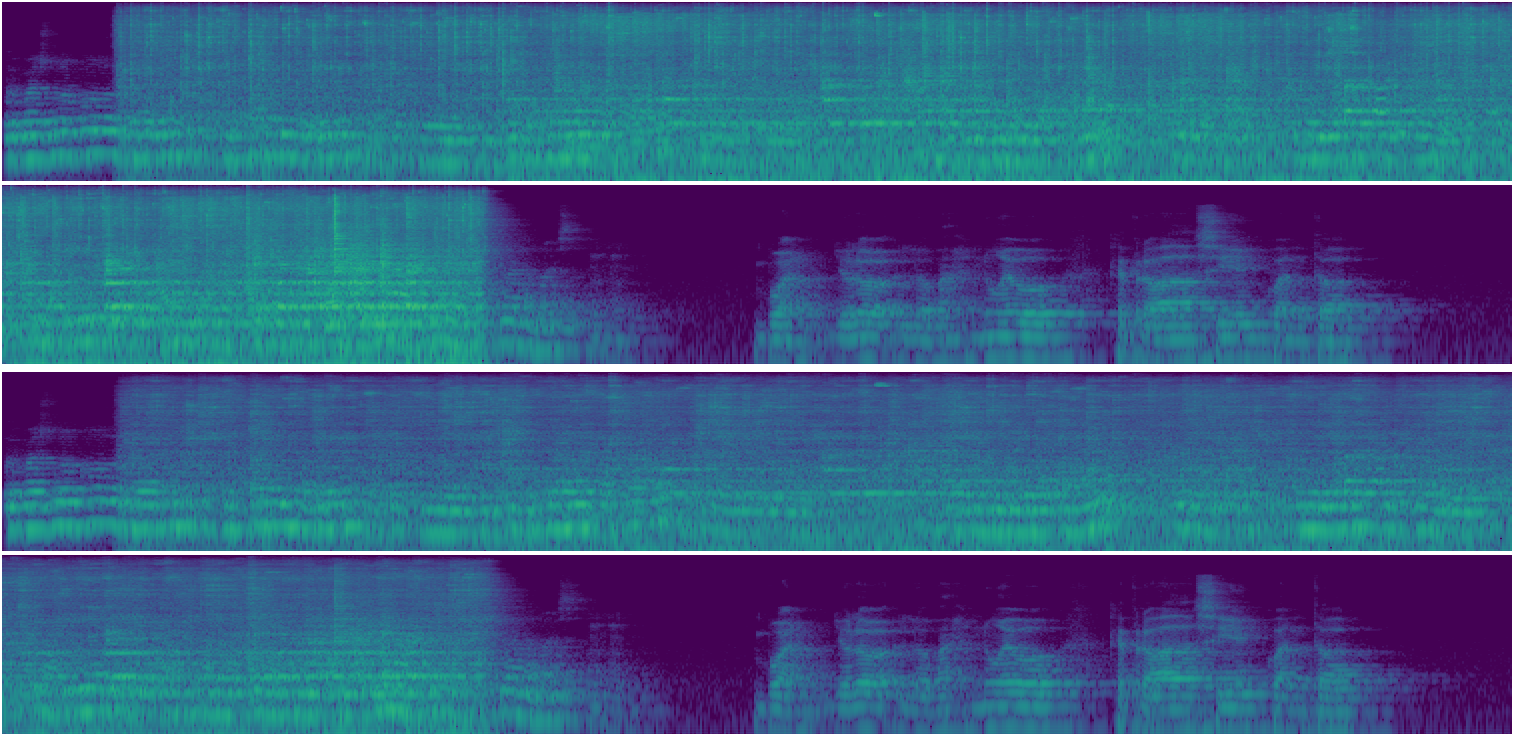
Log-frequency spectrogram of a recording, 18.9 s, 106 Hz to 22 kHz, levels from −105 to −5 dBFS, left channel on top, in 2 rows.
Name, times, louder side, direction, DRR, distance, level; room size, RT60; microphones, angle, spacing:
voice 1, 0.0-5.2 5.8-7.0 7.3-13.0, equal, 5° left, -8 dB, 2.2 m, -50 dB
Bicycle / Mechanisms, 0.7-12.5, left 6 dB, 65° left, 1.1 m, -47 dB
sound 1, 3.1-12.5, left 9 dB, 85° left, 0.4 m, -43 dB
voice 2, 14.1-17.8, equal, 15° right, 2 dB, 1.4 m, -58 dB
8.3 x 6.5 x 4.3 m, 1.1 s
head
